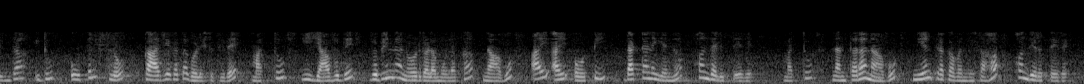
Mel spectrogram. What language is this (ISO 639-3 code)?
kan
